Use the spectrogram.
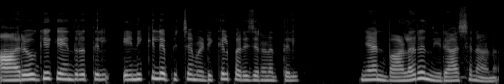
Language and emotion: Malayalam, sad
